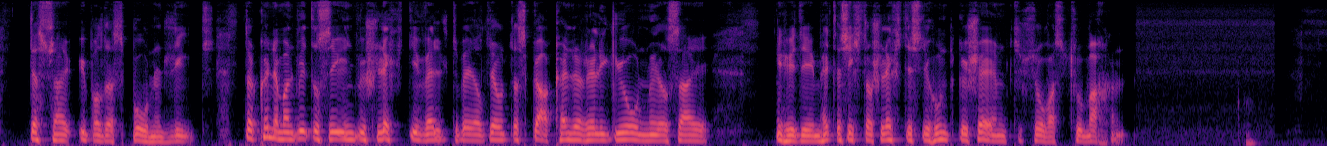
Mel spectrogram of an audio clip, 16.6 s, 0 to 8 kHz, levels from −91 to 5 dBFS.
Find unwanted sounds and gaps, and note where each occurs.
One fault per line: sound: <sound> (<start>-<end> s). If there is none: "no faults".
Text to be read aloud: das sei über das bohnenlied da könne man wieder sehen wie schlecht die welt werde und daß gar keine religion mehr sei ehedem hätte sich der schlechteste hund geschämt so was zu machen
sound: thud (15.5-15.8 s)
